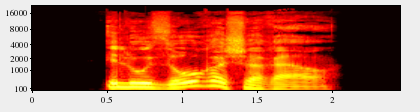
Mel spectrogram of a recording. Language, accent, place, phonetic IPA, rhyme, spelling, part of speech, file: German, Germany, Berlin, [ɪluˈzoːʁɪʃəʁɐ], -oːʁɪʃəʁɐ, illusorischerer, adjective, De-illusorischerer.ogg
- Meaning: inflection of illusorisch: 1. strong/mixed nominative masculine singular comparative degree 2. strong genitive/dative feminine singular comparative degree 3. strong genitive plural comparative degree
